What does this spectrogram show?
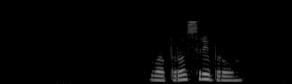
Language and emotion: Russian, neutral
